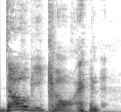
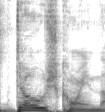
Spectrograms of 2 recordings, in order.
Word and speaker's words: Dogecoin: Or you might have said doggy coin at first. It is Dogecoin, though.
